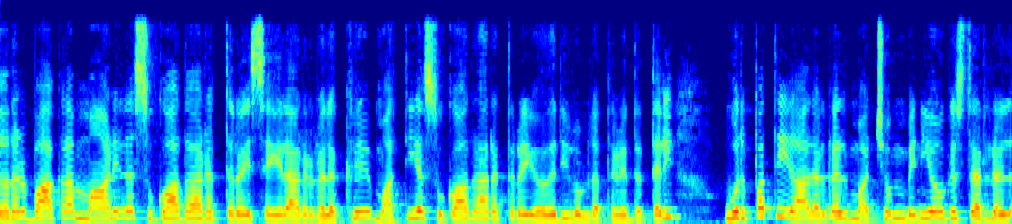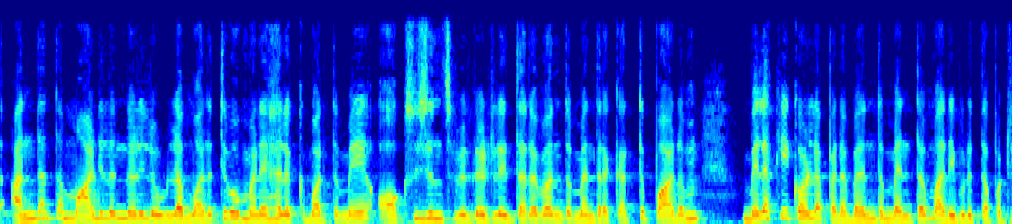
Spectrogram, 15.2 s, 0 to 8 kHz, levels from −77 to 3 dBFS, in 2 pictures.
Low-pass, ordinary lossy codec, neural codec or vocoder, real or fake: 7.2 kHz; none; codec, 16 kHz, 0.9 kbps, LongCat-Audio-Codec; fake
